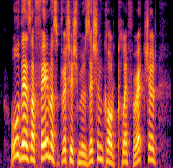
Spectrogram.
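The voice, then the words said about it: Put-on Scottish accent. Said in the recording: “that was a Scottish accent”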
